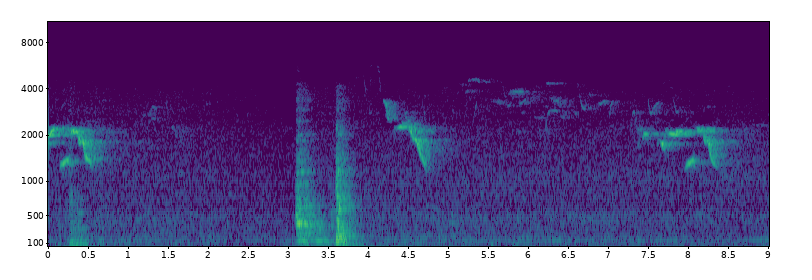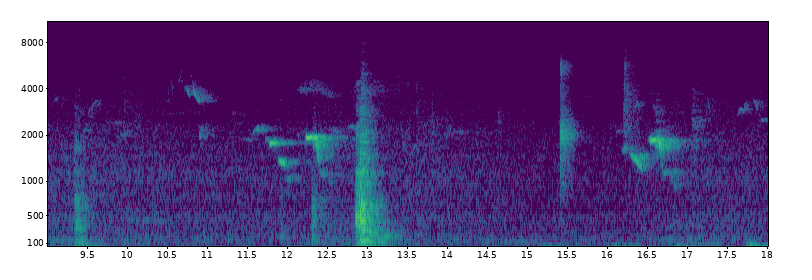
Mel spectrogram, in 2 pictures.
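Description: Songbirds singing short, falling whistled phrases every few seconds over a faint steady hiss. A few sharp knocks or clicks cut through, the loudest a pair about three seconds in and one about two-thirds of the way through.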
